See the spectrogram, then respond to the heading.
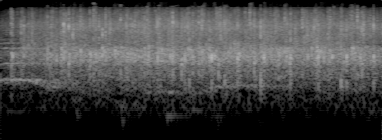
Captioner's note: audience applauding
